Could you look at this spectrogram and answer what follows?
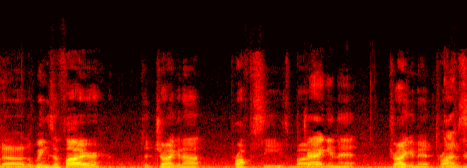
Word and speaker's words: Dragonet: Today we're going to talk about a great book called The Wings of Fire, The Dragonet Prophecies by... Drangonet Prophecies. Not Dragonite. I could never pronounce it right.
